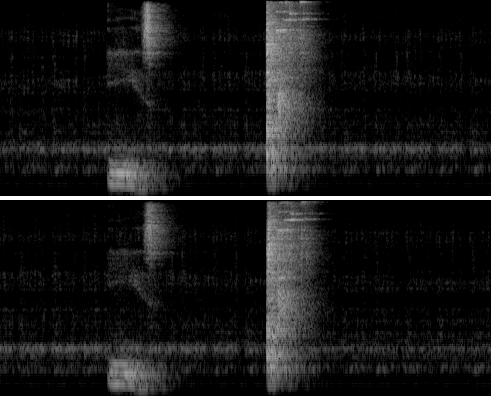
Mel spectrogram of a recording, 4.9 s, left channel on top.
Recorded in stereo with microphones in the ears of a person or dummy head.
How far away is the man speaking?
About 1.0 m.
